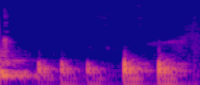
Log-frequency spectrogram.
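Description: Marker pen writing on a whiteboard: about five short, squeaky strokes as a word is written.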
